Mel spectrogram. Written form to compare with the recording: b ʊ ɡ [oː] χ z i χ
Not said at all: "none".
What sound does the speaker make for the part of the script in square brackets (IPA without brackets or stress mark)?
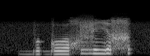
oː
